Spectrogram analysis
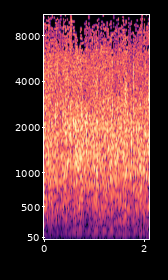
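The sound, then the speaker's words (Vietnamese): Loud applause from a church audience for children who read and sang the psalm response at a Lunar New Year service, a thick, even wash of clapping that holds unbroken from start to finish. “Hay thì cho một tràng pháo tay thật lớn thưa anh chị em.”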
